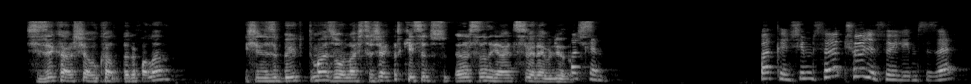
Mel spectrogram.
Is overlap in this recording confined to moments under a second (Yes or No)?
Yes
